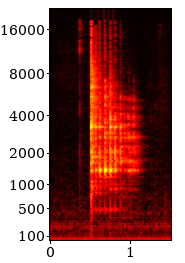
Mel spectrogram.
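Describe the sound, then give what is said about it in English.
A die is rolled onto a fur carpet, landing on 20, making a quick burst of clicky rattling bounces that fades within about half a second. It is fairly loud, with no talking. “Does a 20 on fur carpet count? It does not. Oh no. Do you need a dice tray?”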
